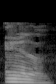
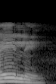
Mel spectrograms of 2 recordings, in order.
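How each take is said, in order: First: Letter L pronounced "el"; English letter L. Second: Said in the usual way. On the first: Shown as a demonstration. Teacher modelling the English alphabet, L as "el". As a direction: say L as one-syllable "el". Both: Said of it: "La letra L".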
